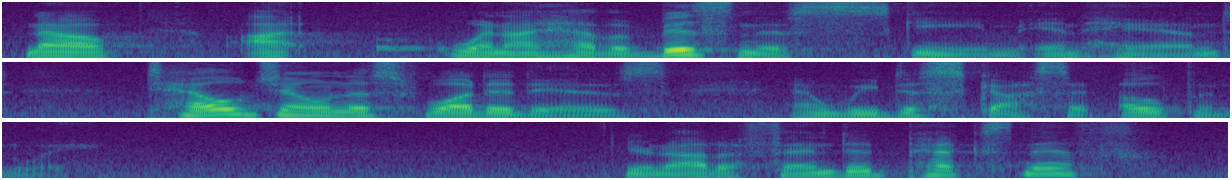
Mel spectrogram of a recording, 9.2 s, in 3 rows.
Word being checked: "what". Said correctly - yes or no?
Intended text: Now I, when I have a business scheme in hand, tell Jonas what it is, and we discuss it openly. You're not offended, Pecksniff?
yes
